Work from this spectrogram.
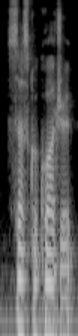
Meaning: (adjective) Of or noting the aspect or position of any two celestial bodies separated by 135°
- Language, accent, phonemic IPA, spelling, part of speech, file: English, US, /ˌsɛskwɪˈkwɒdɹət/, sesquiquadrate, adjective / noun, En-us-sesquiquadrate.ogg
